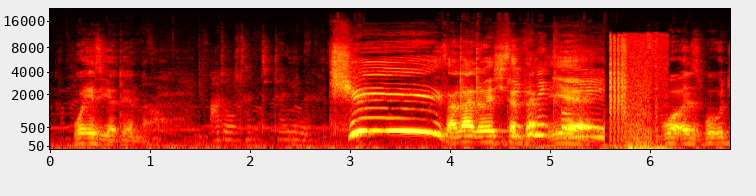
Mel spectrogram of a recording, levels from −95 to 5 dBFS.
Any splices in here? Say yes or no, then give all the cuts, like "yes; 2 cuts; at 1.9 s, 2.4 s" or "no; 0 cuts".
yes; 1 cut; at 5.5 s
